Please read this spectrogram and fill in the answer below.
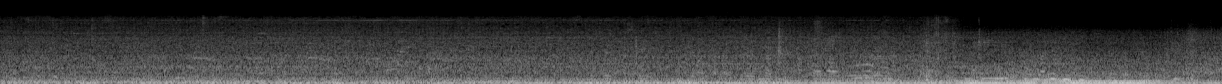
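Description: Street ambience: steady road traffic noise with voices in the background, and a low rumble that swells louder about ten seconds in.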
